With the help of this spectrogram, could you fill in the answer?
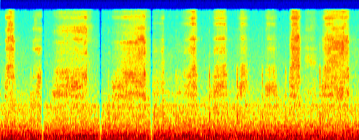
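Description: A plastic stylus tip strokes across an iPad glass screen fitted with a matte plastic screen protector while painting an eye. The result is a steady, dry scratching and rubbing, with bright bursts of friction broken by brief pauses between strokes.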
